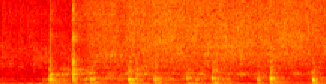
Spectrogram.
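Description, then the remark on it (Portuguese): Garlic sautés in a pan with a steady, bright hiss over lowered heat, while a utensil stirs it in quick, repeated scraping strokes that tap and clatter every fraction of a second. “vamos refogar isso, dar uma baixada no fogo, porque senão queima.”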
